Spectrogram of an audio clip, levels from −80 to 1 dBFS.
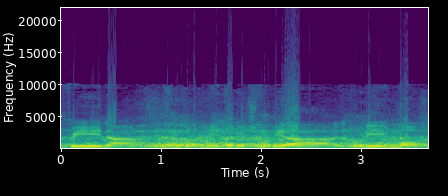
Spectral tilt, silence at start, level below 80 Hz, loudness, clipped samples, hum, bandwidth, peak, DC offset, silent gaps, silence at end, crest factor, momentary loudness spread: -7 dB/octave; 0 s; -50 dBFS; -10 LUFS; 1%; none; 10 kHz; 0 dBFS; under 0.1%; none; 0 s; 10 dB; 5 LU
